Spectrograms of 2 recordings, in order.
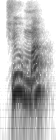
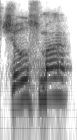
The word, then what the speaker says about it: Chuma: So first of all, okay, you're gonna say his first name like a Chicano talks to his girl, like he says, "Hey babe, what's up, ma?" And then she says, "Who you talking to?" He says, Chuma.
